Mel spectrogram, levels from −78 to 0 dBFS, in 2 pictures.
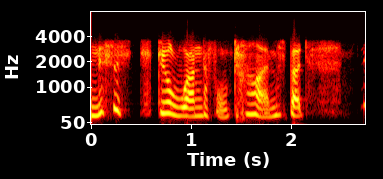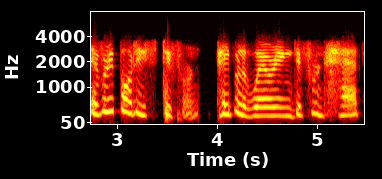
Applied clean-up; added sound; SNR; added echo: none; none; none; none.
